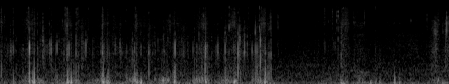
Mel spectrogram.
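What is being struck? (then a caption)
Bar of soap. A solid purple soap bar standing on a table is scratched quickly and aggressively with long acrylic nails, the textured surface giving off dry, crinkly scraping strokes with bright crackle. The strokes come in uneven bursts for the first half, then ease into a softer, quieter rasp.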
